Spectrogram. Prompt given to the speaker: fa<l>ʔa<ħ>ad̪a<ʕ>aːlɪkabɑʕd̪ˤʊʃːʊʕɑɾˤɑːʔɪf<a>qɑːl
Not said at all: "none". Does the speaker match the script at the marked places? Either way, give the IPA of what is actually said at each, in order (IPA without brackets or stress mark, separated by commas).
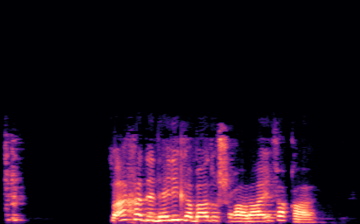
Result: none, x, ð, ɑ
